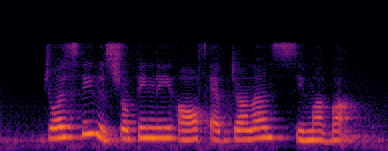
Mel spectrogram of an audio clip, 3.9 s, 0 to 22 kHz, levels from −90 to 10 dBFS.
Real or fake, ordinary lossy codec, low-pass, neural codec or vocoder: fake; none; none; codec, 16 kHz, 0.5 kbps, X-Codec, HuBERT features, trained on balanced general audio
